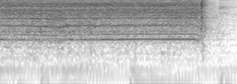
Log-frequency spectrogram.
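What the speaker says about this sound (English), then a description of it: "I'm going to take a drill and drill that out so that I have a clearance hole there." A drill bores resin bedding compound out to open a clearance hole for a rifle guard screw, whining steadily with high harmonics, then cutting off abruptly near the end.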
